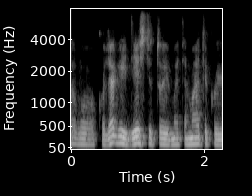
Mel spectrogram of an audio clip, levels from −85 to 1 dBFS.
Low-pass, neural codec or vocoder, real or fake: 7.2 kHz; none; real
